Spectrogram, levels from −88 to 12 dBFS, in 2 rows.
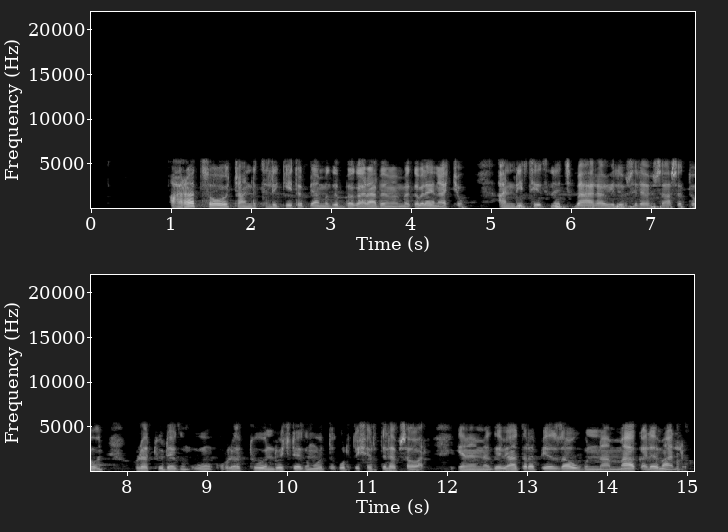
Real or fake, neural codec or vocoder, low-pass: real; none; 5.4 kHz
